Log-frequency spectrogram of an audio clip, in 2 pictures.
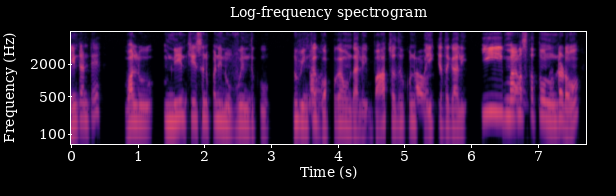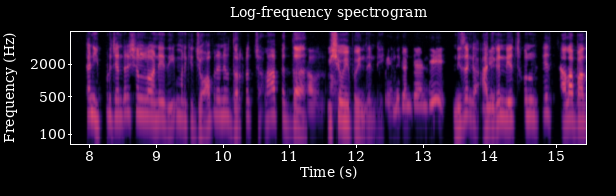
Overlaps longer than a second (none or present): none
